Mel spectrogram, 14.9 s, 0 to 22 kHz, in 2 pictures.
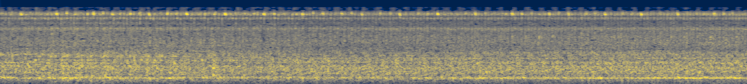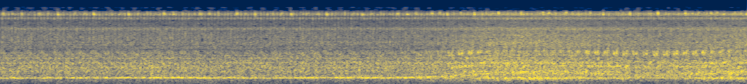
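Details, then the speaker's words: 2013 Hyundai Elantra 1.8L I4 (codes P0300/P0301/P0302) after its injector was swapped into cylinder 4: uneven, stumbling idle about four beats a second. The misfire followed the injector to cylinder 4, confirming a faulty fuel injector. "confirmation it's a fuel injector cylinder number four is now misfiring so we're either going to clean the injector or get a replacement"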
